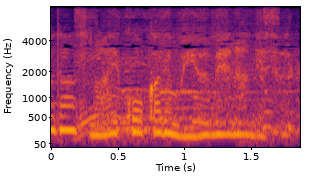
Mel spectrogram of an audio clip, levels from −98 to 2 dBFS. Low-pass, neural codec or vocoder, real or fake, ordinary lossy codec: none; none; real; none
